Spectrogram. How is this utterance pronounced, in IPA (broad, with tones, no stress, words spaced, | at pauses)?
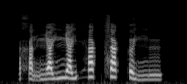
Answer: xa̰˧˨nɲa˨˦jɲa˨˦j ha˦˥k̚sa˦˥k̚ʔə˧˩j ŋɨ˨˩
